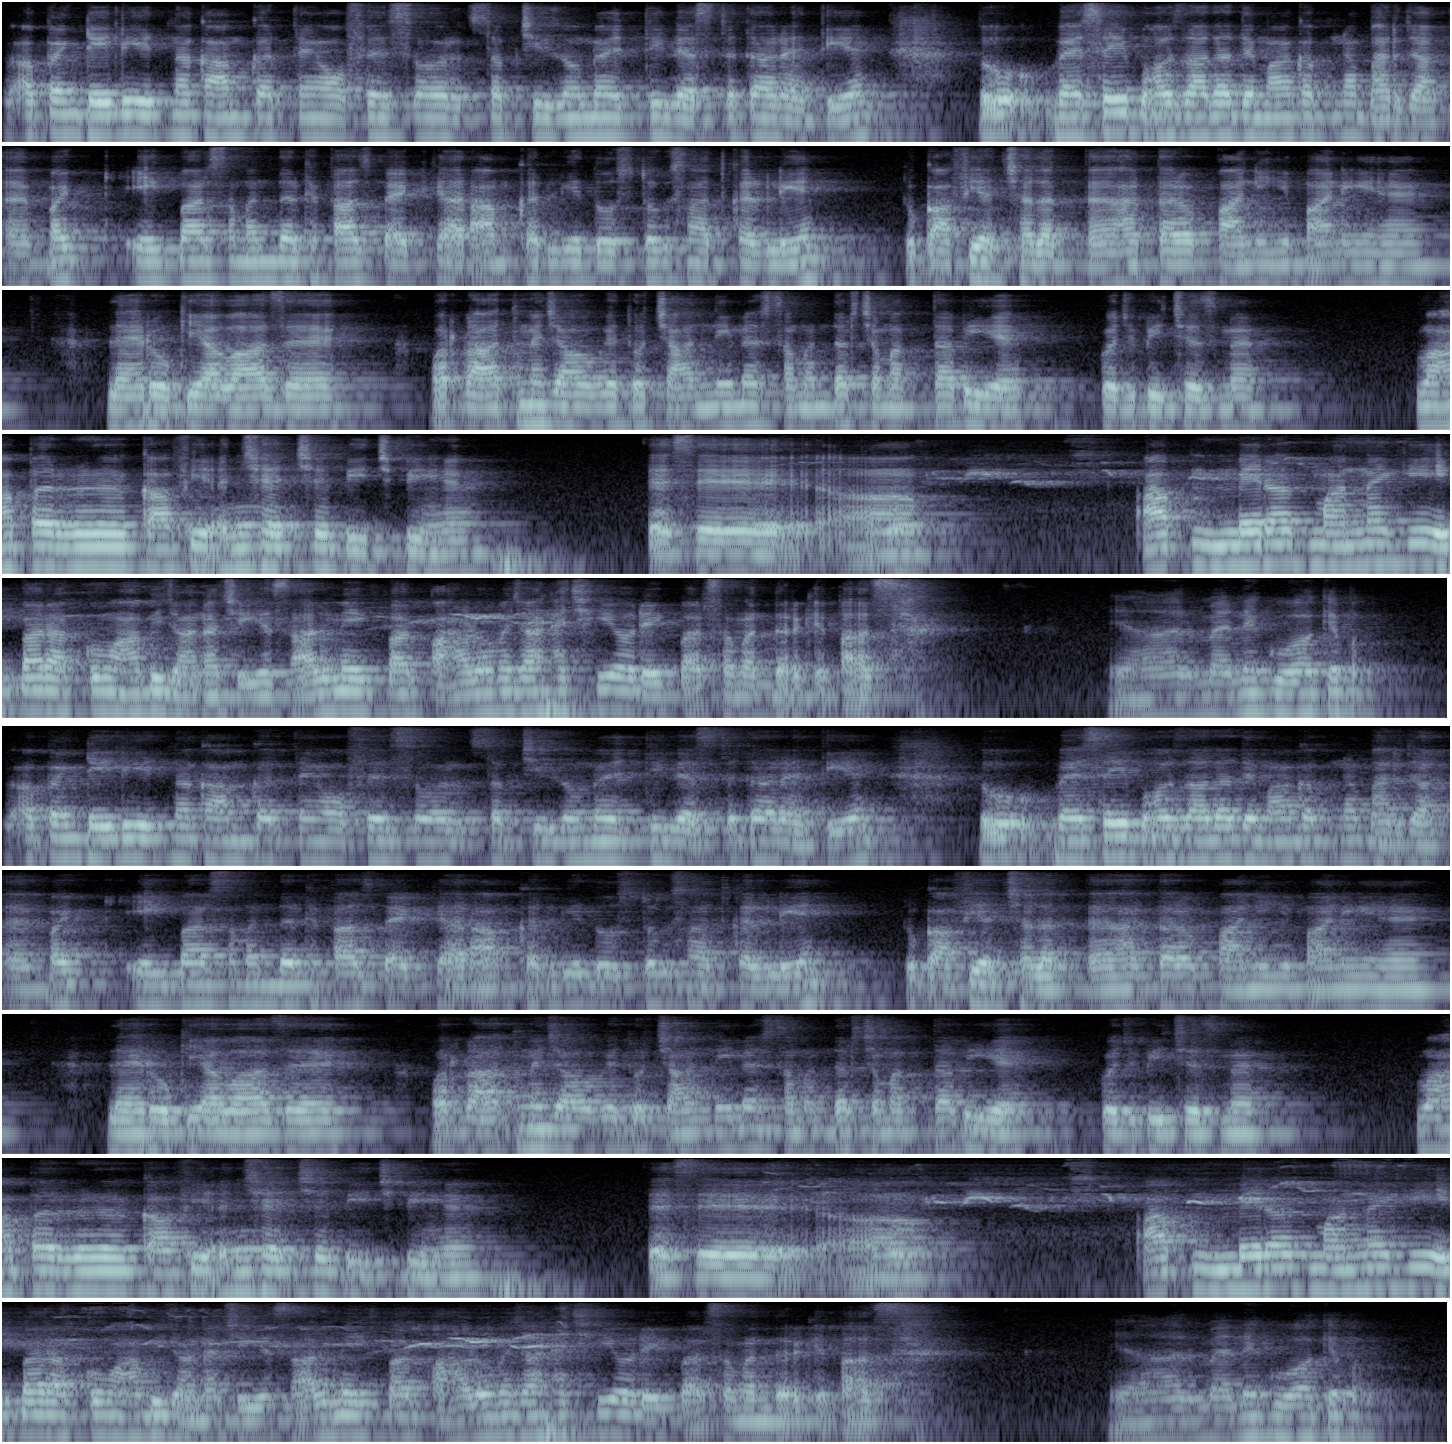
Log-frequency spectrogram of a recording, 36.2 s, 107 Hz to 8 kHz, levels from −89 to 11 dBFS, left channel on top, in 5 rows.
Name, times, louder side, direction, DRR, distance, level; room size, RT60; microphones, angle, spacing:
voice 1, 0.0-7.6 7.9-11.3 11.9-14.4 15.0-16.2 16.6-19.6 20.0-20.8 21.6-24.3 25.0-26.3 27.4-33.7, left 2 dB, 65° left, 6 dB, 0.8 m, -20 dB
voice 2, 22.6-23.2 26.0-26.4 34.5-35.7, left 2 dB, 25° left, 6 dB, 0.6 m, -24 dB
sound 1, 25.5-31.8, right 6 dB, 50° right, 1.0 m, -33 dB
12.0 x 6.0 x 4.5 m, 0.75 s
head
